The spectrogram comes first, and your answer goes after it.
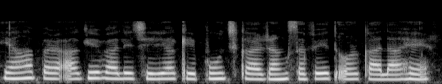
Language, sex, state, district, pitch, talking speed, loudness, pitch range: Hindi, female, Arunachal Pradesh, Longding, 260 Hz, 175 wpm, -11 LUFS, 245-265 Hz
